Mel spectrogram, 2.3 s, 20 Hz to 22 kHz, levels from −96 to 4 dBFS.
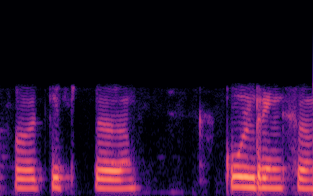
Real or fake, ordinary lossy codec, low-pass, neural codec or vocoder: fake; Opus, 24 kbps; 3.6 kHz; autoencoder, 48 kHz, 128 numbers a frame, DAC-VAE, trained on Japanese speech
